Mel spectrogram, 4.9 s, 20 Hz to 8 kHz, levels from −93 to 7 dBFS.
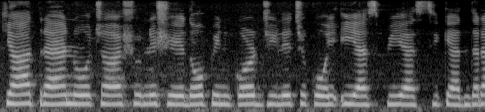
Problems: background sounds at intervals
